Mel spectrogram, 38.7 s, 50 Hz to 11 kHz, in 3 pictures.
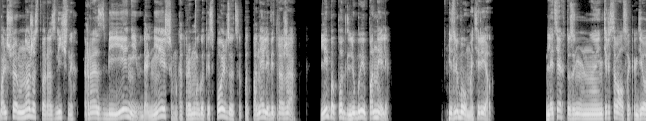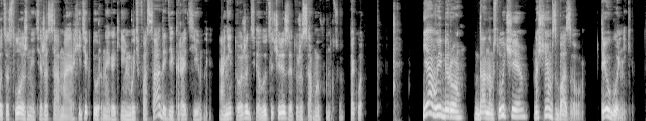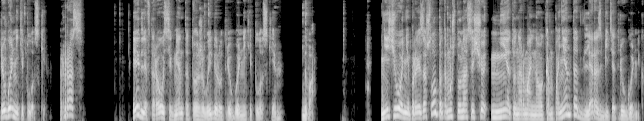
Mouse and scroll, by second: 21.3 middle click, 21.6 middle click, 26.1 click, 28.0 click, 29.8 click, 30.7-31.1 scroll down 4, 31.8 click, 32.6 middle click, 33.6 scroll up 2, 34.1 middle click, 35.1 middle click, 35.9 middle click.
